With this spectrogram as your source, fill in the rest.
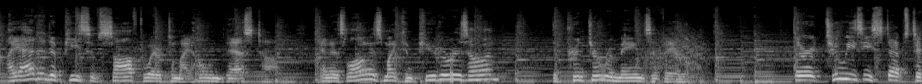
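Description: Lost LE Audio frames break the Bluetooth LE Audio link from 4.50 to 4.53 s, a gap of 22.5 ms that fits three lost 7.5 ms frames. With no data arriving, the LC3 decoder conceals the hole by reusing the last good spectrum with randomised signs, so instead of a dropout the audio briefly turns into a noisy smear of its preceding content. The lossy compression along the path leaves only light codec damage.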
